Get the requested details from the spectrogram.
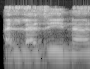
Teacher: zal yang berbunyi zi tadi dipanjangkan oleh ya ni bunyi itu kepada dua harakat ya. Sebab dia aa membina hukum yang dipanggil hukum mad asli ya dalam bacaan wasal ya. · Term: ya mad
